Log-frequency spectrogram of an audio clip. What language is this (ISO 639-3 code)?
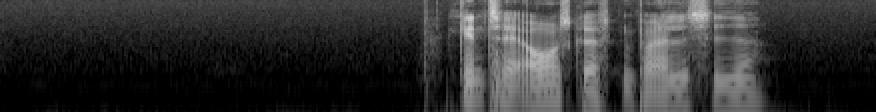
dan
